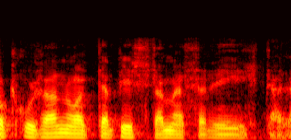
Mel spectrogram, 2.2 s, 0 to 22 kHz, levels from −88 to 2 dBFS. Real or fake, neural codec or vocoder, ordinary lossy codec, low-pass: fake; codec, 16 kHz, 4 kbps, FunCodec, trained on Chinese and English, 50 frames a second; none; 7.2 kHz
